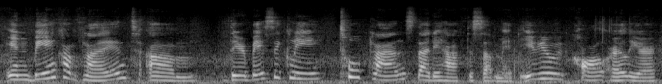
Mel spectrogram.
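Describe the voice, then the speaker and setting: A woman methodically explaining legal duties, listing terms and quoting the act. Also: medium pitch. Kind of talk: explanatory talk on law. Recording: noisy background ambience.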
